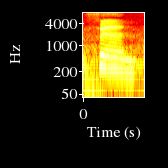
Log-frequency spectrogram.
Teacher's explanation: और passive articulator क्या है, अपर इंसाइजर टीथ। अपर इंसाइजर्स पर मैं अपना लोअर लिप ले जाकर लगाती हूँ तो मैं बनाती हूँ लेबियो डेंटल साउंड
